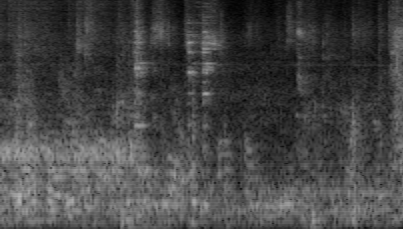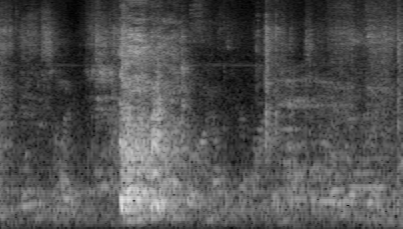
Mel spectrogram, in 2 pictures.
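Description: Low murmur of people talking in a cafe between songs, no music playing. A short, loud sudden burst of sound breaks in about five seconds in and dies away within a second.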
